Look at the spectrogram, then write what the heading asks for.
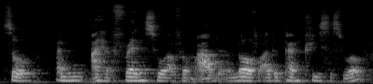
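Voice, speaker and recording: A woman from Malaysia with a Malaysian accent, chatting as a guest in an interview, animated and often laughing. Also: fairly low pitch, a little fast. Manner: animated, laughing, chatty with many "you know"s. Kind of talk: casual interview. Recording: echoey room, mic at a distance.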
